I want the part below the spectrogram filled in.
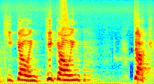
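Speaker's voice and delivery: high, loud, desperate yells; desperate shout. Acted. Controller yells at Mary dodging lasers, desperate shouts. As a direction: scream at her to keep moving. Shouting warnings over the intercom.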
